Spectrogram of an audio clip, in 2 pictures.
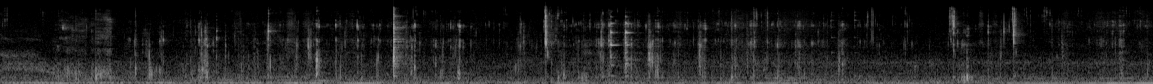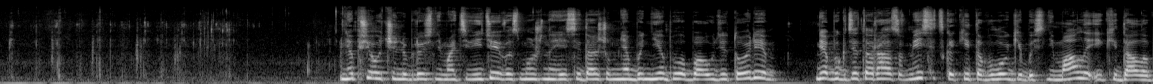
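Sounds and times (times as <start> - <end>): close chewing with mouth clicks: 0.6 - 15.0.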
